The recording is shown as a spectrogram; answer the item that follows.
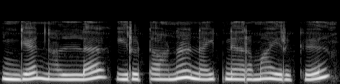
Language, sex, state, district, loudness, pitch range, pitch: Tamil, female, Tamil Nadu, Nilgiris, -12 LUFS, 230-265 Hz, 240 Hz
